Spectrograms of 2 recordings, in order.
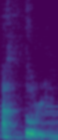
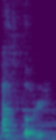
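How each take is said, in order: First: It is said in a peninsular Spanish accent. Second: It is said in a peninsular Spanish accent.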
